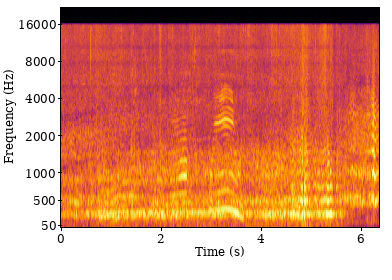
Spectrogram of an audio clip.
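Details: Droning honey bee swarm with a continuous low hum, overlaid by sliding voice-like tones and faint music.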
